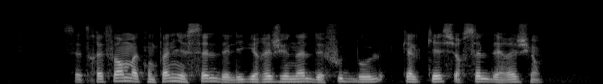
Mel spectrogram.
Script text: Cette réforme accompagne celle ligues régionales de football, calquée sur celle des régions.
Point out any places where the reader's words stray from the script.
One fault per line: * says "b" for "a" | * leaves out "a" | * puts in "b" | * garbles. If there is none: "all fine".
* puts in "des"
